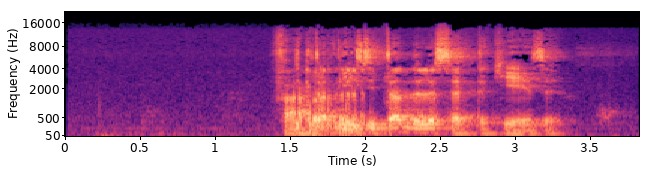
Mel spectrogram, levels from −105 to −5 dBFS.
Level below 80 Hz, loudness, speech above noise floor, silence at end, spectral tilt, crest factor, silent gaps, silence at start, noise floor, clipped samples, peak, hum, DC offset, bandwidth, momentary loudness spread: -42 dBFS; -16 LUFS; 37 dB; 0.5 s; -2.5 dB/octave; 20 dB; none; 1.4 s; -53 dBFS; under 0.1%; 0 dBFS; none; under 0.1%; 16 kHz; 10 LU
